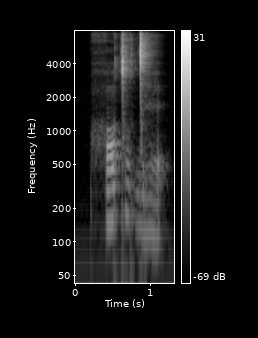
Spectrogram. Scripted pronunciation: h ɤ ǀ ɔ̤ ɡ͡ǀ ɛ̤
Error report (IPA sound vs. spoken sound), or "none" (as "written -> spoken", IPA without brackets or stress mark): ɤ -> ɔ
